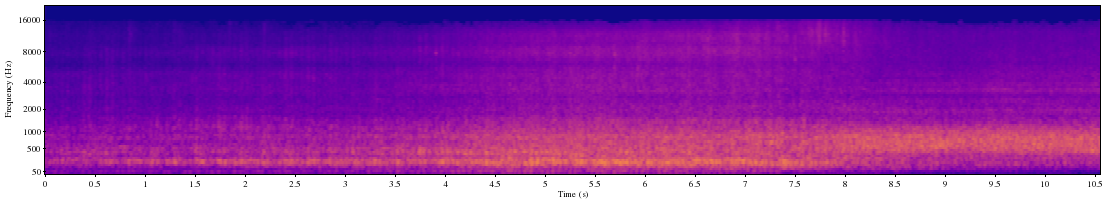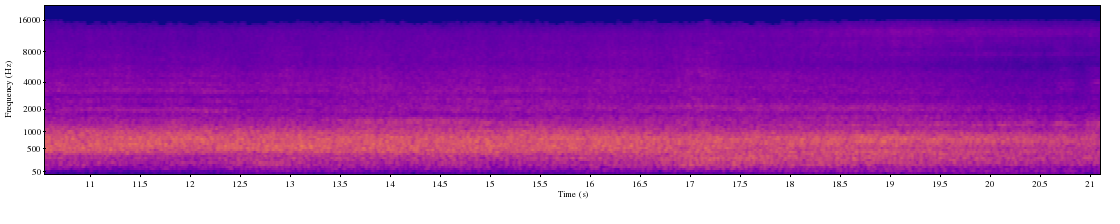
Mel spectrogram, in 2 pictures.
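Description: LMS Black Five steam locomotive 44871 comes through at speed with its train of coaches. The noise builds over the first few seconds as the engine approaches and passes, stays loud and steady while the coaches roll by, and starts to fade near the end.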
